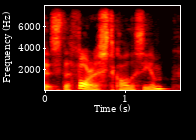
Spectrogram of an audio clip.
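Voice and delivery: ordinary talk

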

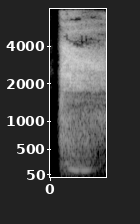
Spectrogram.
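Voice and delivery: big exasperated sigh pushed out; heavy frustrated sigh. Shown as a demonstration. Showing the radio hosts dad's frustrated heavy sigh. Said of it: "I do the sigh".

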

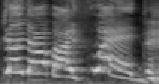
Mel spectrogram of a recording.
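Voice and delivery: put-on high, slow sulky kid voice; whiny child. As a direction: pout like a hurt kid.

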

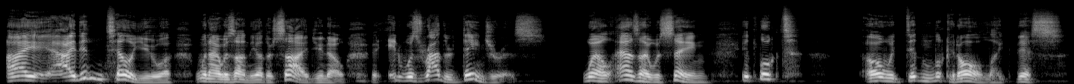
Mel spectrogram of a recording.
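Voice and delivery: high, loud, stammering excuses; caught-out husband blustering on; flustered. A narrator's reading. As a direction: cover up a slip, stumbling over the words.

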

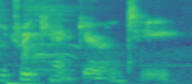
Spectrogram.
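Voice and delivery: hushed wry aside under the breath; whispering. Acted. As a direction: whisper it as a dry afterthought.

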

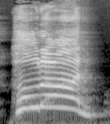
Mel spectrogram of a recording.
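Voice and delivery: high, loud desperate scream. Acted. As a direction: scream it over the chaos. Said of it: "Noodle continues screaming".

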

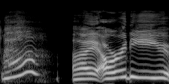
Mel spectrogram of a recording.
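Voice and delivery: usual speaking voice

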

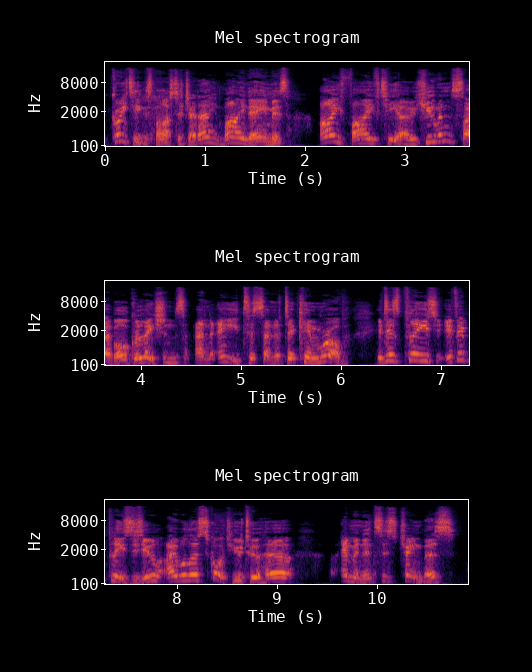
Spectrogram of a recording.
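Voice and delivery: high, fussy robot butler; prim high droid voice; protocol droid voice. Acted. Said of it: "Like the very C three P O man".

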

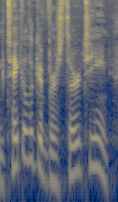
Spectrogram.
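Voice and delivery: ordinary talk

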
